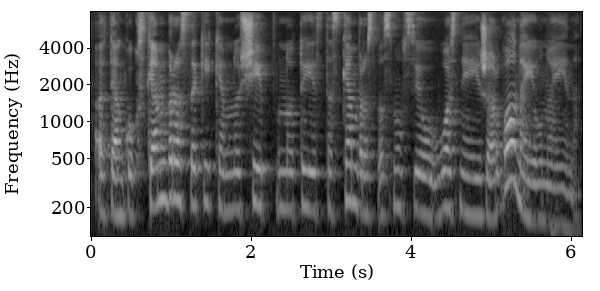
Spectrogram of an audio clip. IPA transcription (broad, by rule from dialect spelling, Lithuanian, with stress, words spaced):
ˈɐr ˈtʲɛn ˈkoːks ˈkʲɛmbrɐs sɐˈkʲiːkʲɪm ˈnʊ ˈʃʲɛɪp ˈnʊ ˈtɐɪ ˈɪs ˈtɐs ˈkʲɛmbrɐs pɐs ˈmʊms ˈjɛʊ ˈʋoːs nʲɛ ɪ ʒɐrˈɡoːnɐ ˈjɛʊ nʊˈɛɪnɐ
